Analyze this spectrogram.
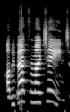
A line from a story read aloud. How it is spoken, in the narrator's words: I yell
